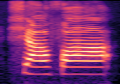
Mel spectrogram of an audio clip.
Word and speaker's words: 沙发: 샤파, 샤파. 네, 발음이 쇼파와 비슷하지 않나요? 쇼파, 샤파.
